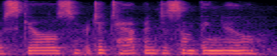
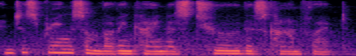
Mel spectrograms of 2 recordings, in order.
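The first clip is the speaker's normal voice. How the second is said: calm, unhurried meditation guide, pausing between phrases; guided meditation. Acted. Teacher easing the group into a sit, guided meditation voice.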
